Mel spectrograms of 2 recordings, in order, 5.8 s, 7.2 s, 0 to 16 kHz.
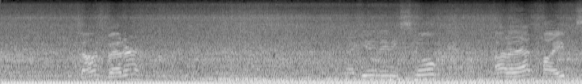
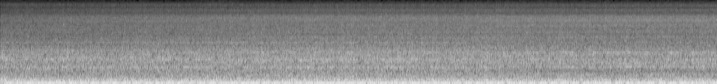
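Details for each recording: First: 1979 Suburban V8 after new dual exhaust, tune-up and plug wires refitted, warming up: deep, steady idle with even beat, no stumble or skipped firing; no longer missing, normal idle. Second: 1979 Suburban after new dual exhaust install, outside at idle: low lumpy uneven beat, about two pulses a second; temp gun shows one rear cylinder, maybe number seven, roughly 100 degrees cooler, indicating a misfiring cylinder.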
